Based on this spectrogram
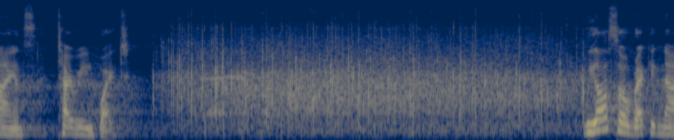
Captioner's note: cheers and applause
